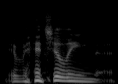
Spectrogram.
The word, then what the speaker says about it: Evangeline: That's right, Evangeline.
